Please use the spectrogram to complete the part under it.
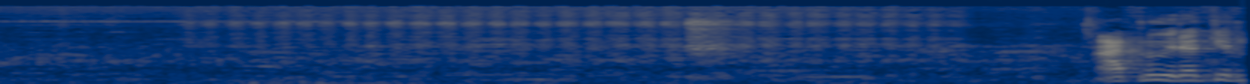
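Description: A pen scratches along paper, drawing a line.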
